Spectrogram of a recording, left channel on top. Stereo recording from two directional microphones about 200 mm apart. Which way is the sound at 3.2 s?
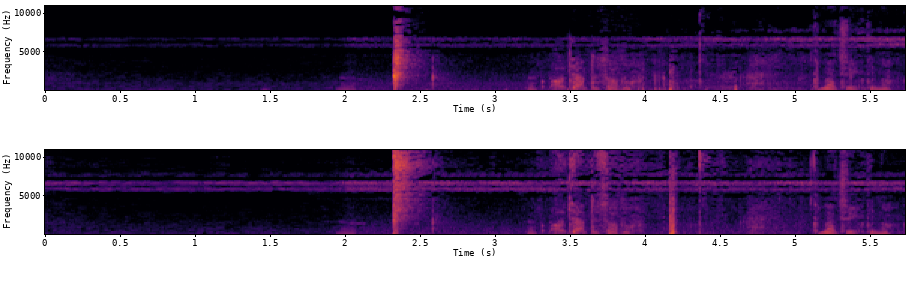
25° right (ahead or behind).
